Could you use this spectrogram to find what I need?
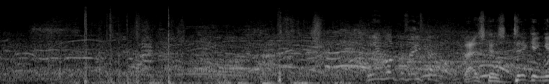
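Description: A large crowd murmurs and cheers in a big hall.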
